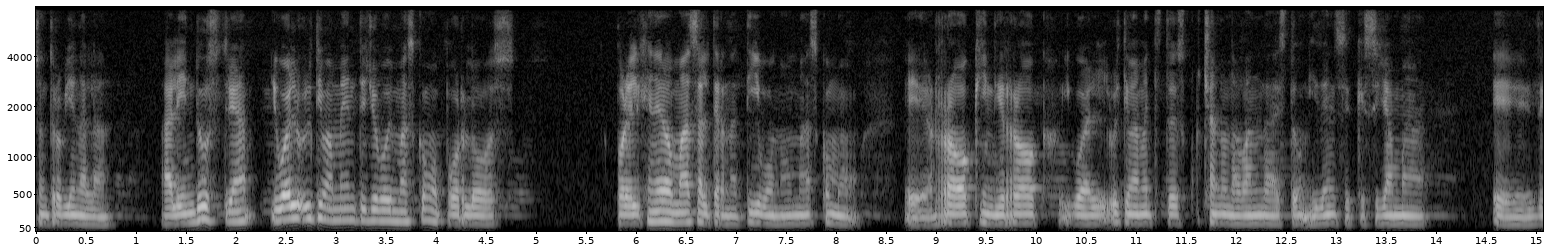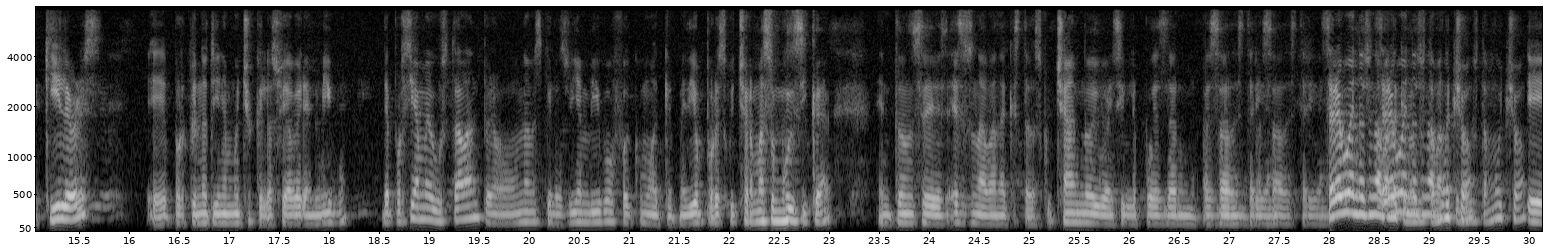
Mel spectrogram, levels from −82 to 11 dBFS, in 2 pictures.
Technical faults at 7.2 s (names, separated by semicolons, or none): echo with no canceller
